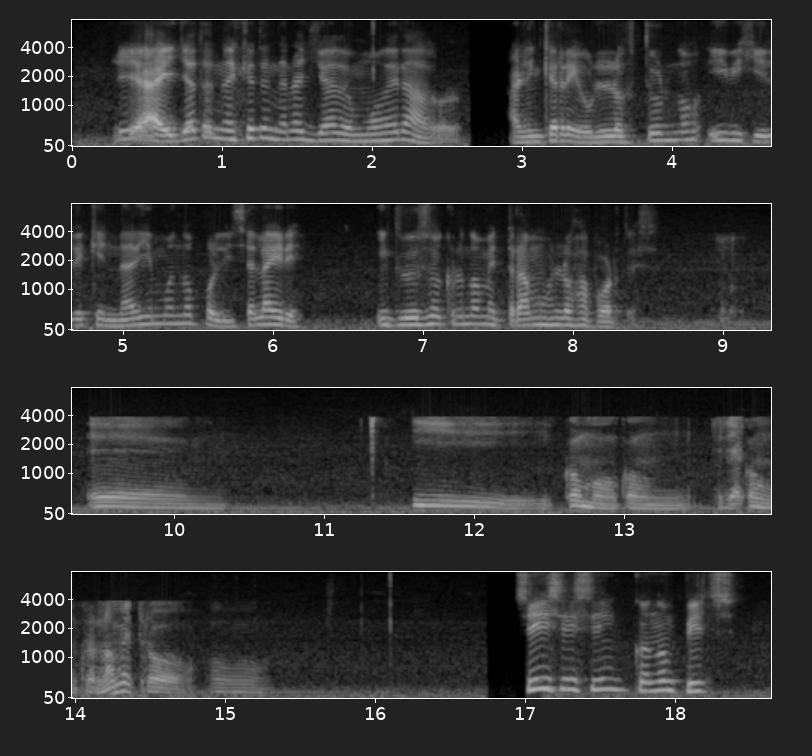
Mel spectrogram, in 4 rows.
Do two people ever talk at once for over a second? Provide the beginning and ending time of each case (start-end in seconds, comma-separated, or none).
none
